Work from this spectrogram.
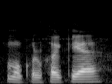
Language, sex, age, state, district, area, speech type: Assamese, male, 60+, Assam, Golaghat, urban, spontaneous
